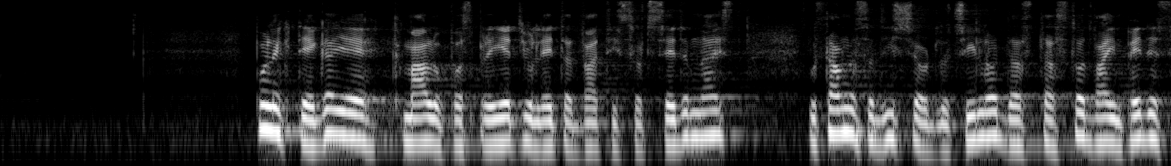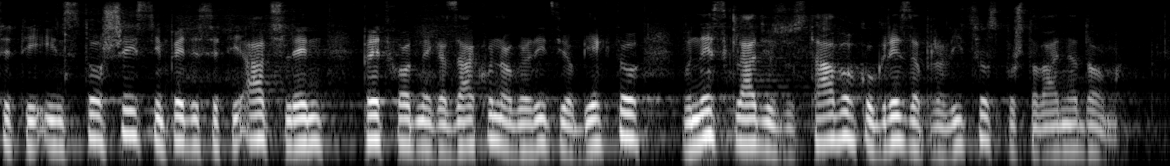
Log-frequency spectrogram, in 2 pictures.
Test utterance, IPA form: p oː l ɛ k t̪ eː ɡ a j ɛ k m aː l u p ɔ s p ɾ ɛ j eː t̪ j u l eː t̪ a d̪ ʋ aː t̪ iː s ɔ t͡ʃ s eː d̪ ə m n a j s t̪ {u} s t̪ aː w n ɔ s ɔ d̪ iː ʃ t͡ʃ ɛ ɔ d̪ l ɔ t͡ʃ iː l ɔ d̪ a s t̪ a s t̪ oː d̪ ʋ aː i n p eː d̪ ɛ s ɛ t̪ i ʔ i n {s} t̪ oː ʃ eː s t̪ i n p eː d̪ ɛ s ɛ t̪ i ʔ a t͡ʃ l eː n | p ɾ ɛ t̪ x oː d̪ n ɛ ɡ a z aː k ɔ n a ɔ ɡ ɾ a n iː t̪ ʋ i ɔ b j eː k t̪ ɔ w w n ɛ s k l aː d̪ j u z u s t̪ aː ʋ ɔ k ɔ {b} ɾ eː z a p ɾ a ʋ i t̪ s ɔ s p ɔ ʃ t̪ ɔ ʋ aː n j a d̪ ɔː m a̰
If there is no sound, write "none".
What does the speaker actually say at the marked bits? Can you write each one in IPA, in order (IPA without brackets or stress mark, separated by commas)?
u, s, ɡ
